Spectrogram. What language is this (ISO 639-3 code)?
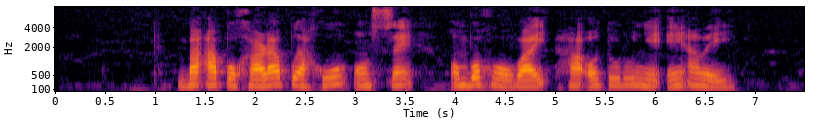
grn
